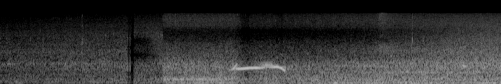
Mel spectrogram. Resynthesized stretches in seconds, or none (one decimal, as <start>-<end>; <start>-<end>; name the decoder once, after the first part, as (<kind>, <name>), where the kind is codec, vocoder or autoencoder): none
